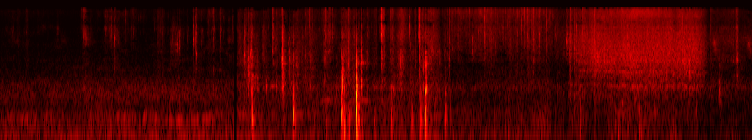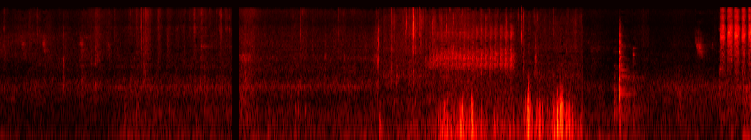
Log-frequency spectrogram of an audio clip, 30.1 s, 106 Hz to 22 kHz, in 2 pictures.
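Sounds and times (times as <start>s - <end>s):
shrimp sizzling in hot oil: 11.3s - 14.2s.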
